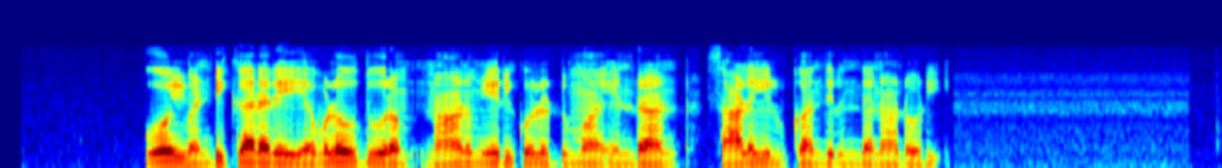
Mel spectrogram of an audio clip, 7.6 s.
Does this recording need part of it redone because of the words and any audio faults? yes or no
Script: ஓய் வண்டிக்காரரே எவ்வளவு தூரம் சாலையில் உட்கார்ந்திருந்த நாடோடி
yes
